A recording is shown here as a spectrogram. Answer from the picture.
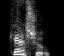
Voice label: "cachou", Indian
